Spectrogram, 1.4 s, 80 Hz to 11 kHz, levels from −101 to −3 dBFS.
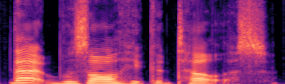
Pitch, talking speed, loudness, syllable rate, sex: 230 Hz, 295 wpm, -18 LUFS, 5.8 syllables/s, female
